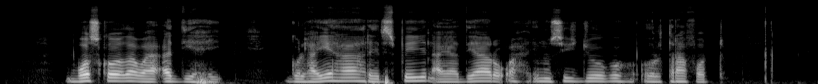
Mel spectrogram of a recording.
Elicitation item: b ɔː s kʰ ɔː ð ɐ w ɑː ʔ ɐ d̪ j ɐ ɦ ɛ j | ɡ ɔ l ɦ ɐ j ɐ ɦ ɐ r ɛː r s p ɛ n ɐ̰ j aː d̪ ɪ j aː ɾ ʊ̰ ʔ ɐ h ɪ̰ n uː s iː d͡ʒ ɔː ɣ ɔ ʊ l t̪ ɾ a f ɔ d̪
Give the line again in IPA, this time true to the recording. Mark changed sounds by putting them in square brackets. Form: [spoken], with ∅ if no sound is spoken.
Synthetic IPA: b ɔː s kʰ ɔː ð ɐ w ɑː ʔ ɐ d̪ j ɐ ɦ ɛ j | ɡ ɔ l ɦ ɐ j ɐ ɦ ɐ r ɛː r s p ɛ n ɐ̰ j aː d̪ ɪ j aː ɾ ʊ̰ ʔ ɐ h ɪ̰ n uː s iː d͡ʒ ɔː ɣ ɔ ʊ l t̪ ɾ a f ɔ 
